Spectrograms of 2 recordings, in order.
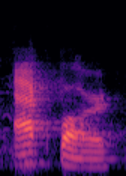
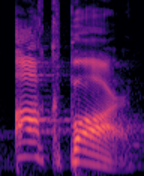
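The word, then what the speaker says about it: Ackbar: Akbar brand fly traps the name of the Mong calamari Admiral who fought for the Rebel Alliance at the Battle of Endor is abbar not Akbar as you pronounced it well I'm sorry Stephen but you are dead wrong the character's name is pronounced Akbar now maybe it was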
